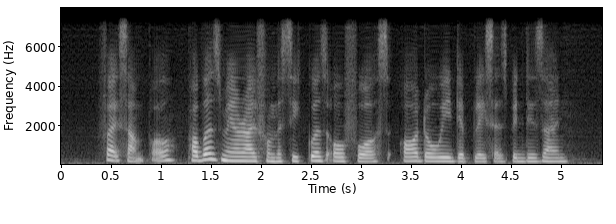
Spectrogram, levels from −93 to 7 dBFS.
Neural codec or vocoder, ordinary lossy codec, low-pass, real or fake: codec, 16 kHz, 0.3 kbps, FocalCodec; none; 7.2 kHz; fake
